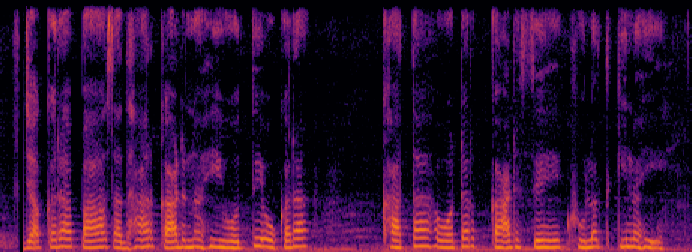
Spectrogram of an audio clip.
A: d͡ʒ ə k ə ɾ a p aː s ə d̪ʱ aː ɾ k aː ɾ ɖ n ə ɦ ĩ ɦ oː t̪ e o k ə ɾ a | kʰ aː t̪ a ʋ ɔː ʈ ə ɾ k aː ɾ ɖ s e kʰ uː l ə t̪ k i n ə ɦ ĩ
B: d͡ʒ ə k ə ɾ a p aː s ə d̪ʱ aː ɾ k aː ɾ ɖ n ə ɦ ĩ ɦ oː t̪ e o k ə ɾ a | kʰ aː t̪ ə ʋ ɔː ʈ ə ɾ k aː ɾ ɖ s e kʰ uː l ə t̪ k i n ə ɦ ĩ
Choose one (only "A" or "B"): A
